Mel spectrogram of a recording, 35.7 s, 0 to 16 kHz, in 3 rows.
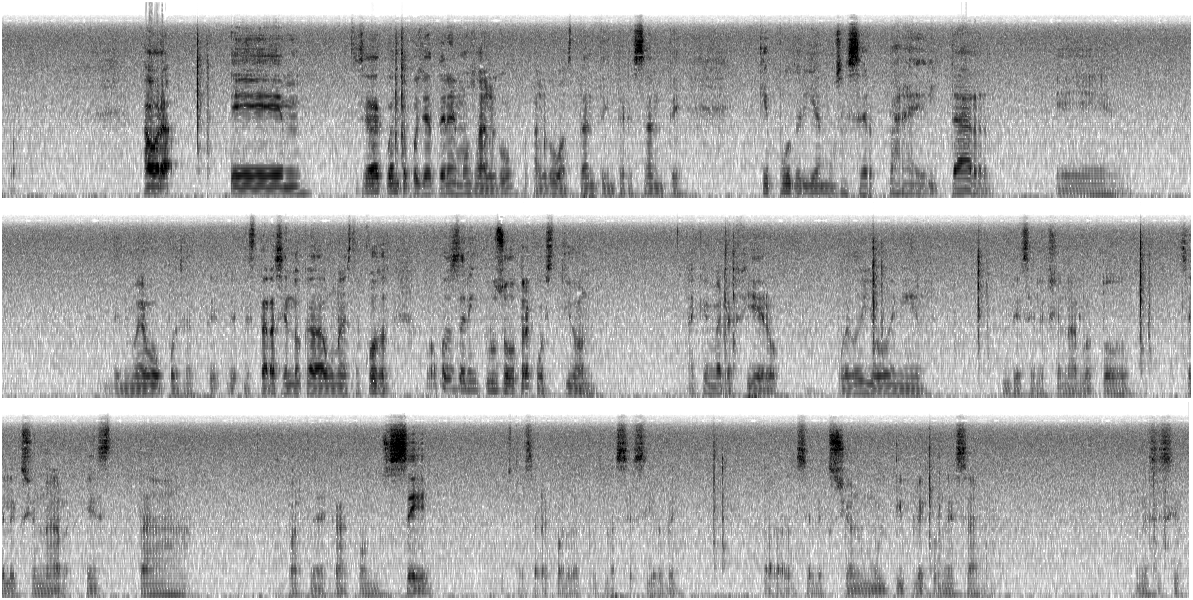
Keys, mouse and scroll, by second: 0.2 middle click, 1.0 middle click, 2.0 Tab, 2.4-2.8 scroll down 2, 3.0 click, 4.0 KP_0, 19.2 KP_0, 19.9 middle click, 20.7 Tab, 21.7 a, 23.3 c, 24.8-25.2 scroll up 1, 25.2-25.5 scroll down 1, 26.7-31.0 drag, 30.9 Escape, 31.3-32.5 middle drag, 33.1 c, 33.7-34.1 scroll up 1, 34.5-35.5 drag, 35.3 Escape.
